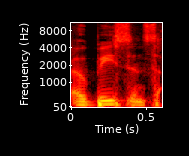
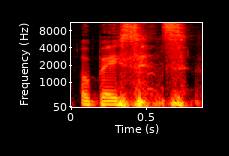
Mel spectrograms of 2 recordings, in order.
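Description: First: The word sounds much like 'obese'. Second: The word does not sound like 'obese'. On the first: This is how some other people say it. "Some people pronounce it obeisance" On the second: This is the speaker's own preferred way. "because it sounds so much like obese, so I pronounce it obeisance"

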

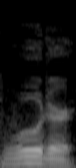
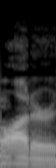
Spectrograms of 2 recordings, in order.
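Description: First: It is said in a local Pennsylvania accent. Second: It is said in a standard accent.

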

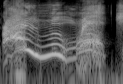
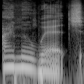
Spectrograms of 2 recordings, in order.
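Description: First: It is said dramatically, over the top. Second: It is said plainly, without flair.

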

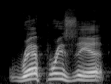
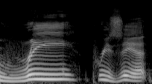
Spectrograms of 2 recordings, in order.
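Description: First: The word is said in its ordinary pronunciation. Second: The prefix is set apart, as re-present. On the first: It means to stand for someone. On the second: It means to present again.

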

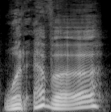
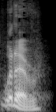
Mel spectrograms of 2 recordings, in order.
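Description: First: It is drawn out in an exaggerated, dismissive way. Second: It is said plainly and casually. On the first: It imitates a famous teen movie character. "I don't say like" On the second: It is the everyday way of saying it. "I just like"

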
